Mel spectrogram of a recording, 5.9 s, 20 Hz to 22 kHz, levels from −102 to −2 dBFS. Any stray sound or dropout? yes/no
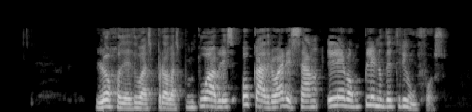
no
